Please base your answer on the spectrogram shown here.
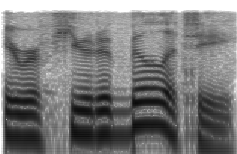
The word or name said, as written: irrefutability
